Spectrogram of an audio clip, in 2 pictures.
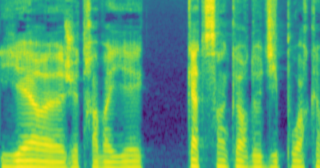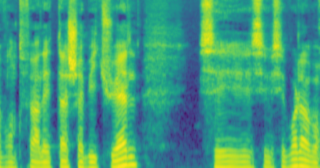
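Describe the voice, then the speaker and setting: A man's fairly low voice, monotone and flat, at a fairly slow pace with long, frequent pauses, dry and close with no echo, on a very clean recording with a silent background. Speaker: podcast co-host, entrepreneur. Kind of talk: casual chat. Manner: casual, slangy.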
